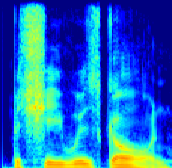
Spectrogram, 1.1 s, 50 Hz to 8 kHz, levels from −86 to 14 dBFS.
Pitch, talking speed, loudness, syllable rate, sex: 110 Hz, 210 wpm, -15 LUFS, 4.0 syllables/s, female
